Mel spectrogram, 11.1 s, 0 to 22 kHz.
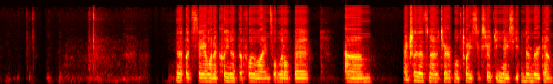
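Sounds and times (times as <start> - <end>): faint low room noise: 0.0 - 11.0
computer mouse clicking: 0.4 - 2.2.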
